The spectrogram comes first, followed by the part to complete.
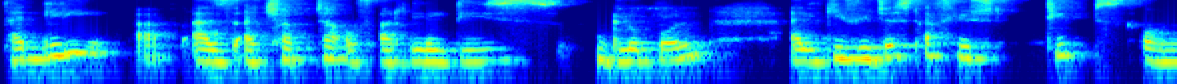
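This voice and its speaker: This woman's voice sits at a medium pitch, somewhat breathy and dark, mellow in tone. She keeps a moderate pace. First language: not English. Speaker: statistics student and community organizer. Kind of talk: presentation. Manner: halting.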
